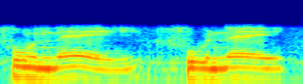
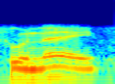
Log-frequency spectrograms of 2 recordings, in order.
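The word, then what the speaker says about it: Funnye: Capers C. Funye Jr., pronounced Funé, born in 1952.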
